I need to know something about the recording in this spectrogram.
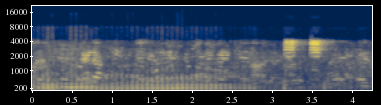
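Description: A motor vehicle's engine passing close, a low rapid pulsing that swells and fades over the first two seconds or so, followed near the end by two short toots of a vehicle horn.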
